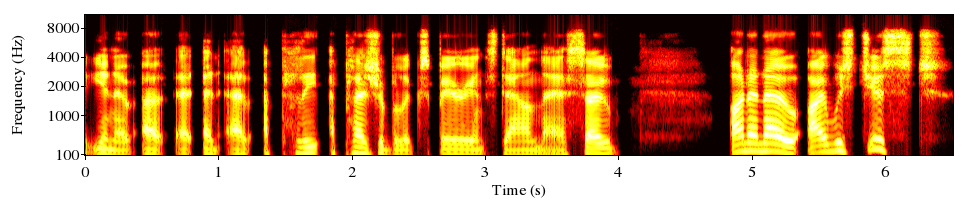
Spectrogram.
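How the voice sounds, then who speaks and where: A man with a medium-pitched voice talks conversationally as an oral storyteller and interview guest, stretching words for emphasis and shifting gear as he goes. The audio has no room sound and its highs are cut off.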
